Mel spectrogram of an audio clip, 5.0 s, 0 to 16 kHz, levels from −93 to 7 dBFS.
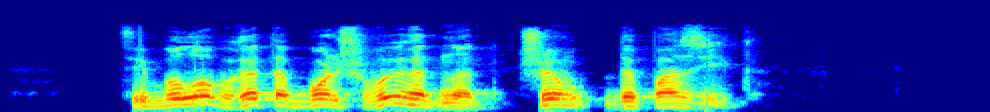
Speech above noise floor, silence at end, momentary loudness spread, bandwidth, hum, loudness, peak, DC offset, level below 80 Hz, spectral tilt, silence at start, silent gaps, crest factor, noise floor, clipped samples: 69 dB; 1.35 s; 12 LU; 7.2 kHz; none; -15 LUFS; 0 dBFS; under 0.1%; -60 dBFS; -7.5 dB/octave; 0.65 s; none; 16 dB; -83 dBFS; under 0.1%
